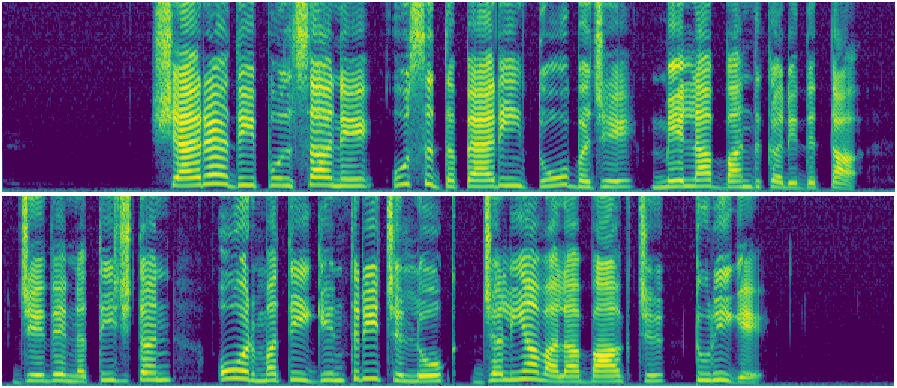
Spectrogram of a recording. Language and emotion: Dogri, neutral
